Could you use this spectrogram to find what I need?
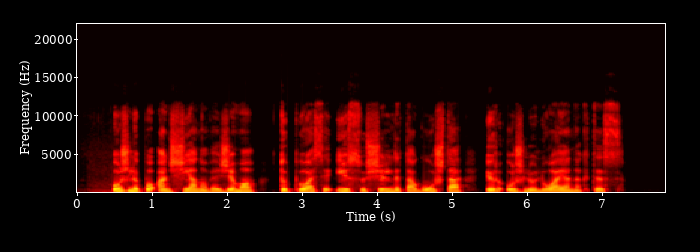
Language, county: Lithuanian, Utena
